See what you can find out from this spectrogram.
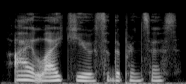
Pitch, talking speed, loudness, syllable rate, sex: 185 Hz, 195 wpm, -20 LUFS, 4.6 syllables/s, female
